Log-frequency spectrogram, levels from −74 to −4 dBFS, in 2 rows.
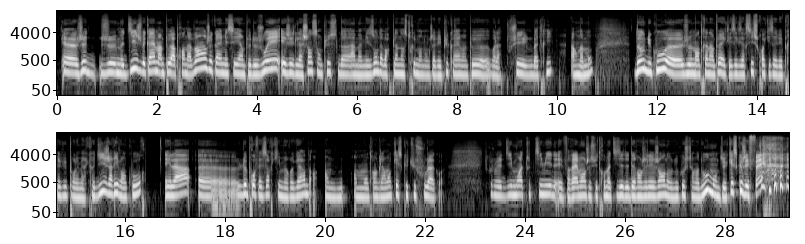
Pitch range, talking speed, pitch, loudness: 170-200 Hz, 250 wpm, 180 Hz, -18 LUFS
